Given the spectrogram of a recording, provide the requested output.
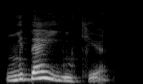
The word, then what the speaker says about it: недоимки: Для тех, кто с этим не сталкивался, скажу, что пенни считают в размере 1/300 ставки рефинансирования за каждый день просрочки от суммы недоимки, верное ударение на третий слог, за первые 30 дней.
